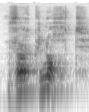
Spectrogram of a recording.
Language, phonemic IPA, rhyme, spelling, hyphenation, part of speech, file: Dutch, /vərˈknɔxt/, -ɔxt, verknocht, ver‧knocht, adjective, Nl-verknocht.ogg
- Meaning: emotionally attached, devoted, wedded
